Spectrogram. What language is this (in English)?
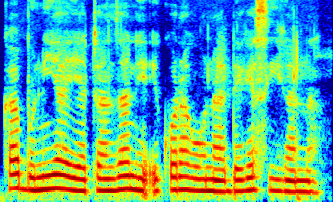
Kikuyu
